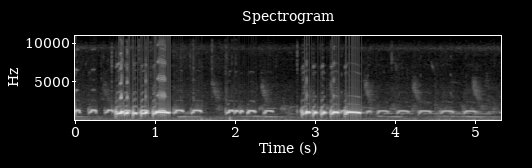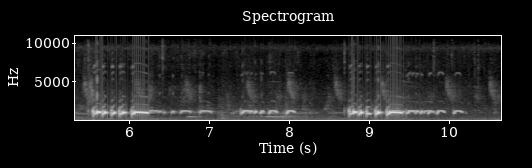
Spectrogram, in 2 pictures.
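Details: Prolific silver zebra dove from local stock repeats its song four times: a loud rough stuttered burst trailing into a string of soft hooked coos, every two to three seconds, with faint lower cooing between.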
